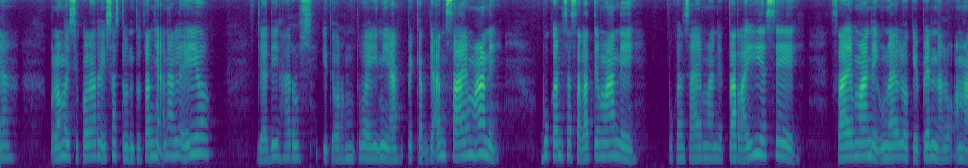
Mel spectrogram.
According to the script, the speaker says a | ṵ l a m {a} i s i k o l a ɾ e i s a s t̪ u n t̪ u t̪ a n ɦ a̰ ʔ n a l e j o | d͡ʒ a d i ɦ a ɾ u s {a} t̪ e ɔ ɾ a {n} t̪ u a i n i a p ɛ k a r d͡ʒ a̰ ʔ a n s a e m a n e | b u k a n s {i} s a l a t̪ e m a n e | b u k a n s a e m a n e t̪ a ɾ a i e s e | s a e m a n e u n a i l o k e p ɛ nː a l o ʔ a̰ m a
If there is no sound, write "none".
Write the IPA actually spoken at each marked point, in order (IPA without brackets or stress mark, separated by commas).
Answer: a, i, ŋ, a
